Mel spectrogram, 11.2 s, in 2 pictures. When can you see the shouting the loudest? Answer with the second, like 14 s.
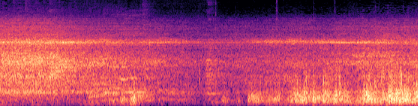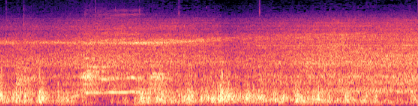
7 s.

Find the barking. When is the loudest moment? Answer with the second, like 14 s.
7 s.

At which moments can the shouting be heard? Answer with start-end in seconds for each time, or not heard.
1.1-2.0, 6.5-7.5.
